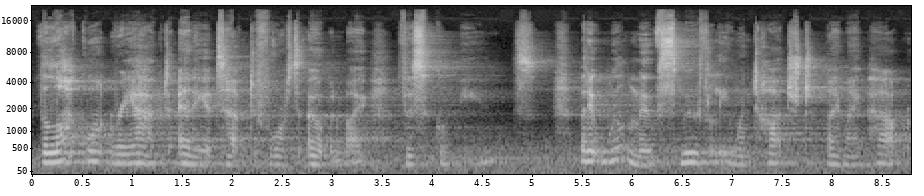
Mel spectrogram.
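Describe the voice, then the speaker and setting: Actress as an ancient evil female entity, low-pitched, seductive, condescending, commanding, whisper-prone, ASMR roleplay, reverberant with noisy ambience. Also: a little mellow. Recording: roomy long reverb with clear background noise.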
